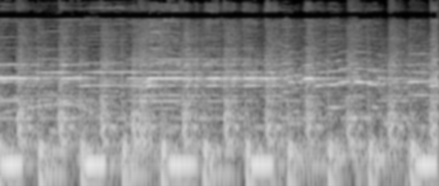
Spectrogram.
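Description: Harmonica solo played cupped into a vocal microphone, with held, wavering notes, over a live country band's bass guitar and drum kit keeping a steady beat.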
